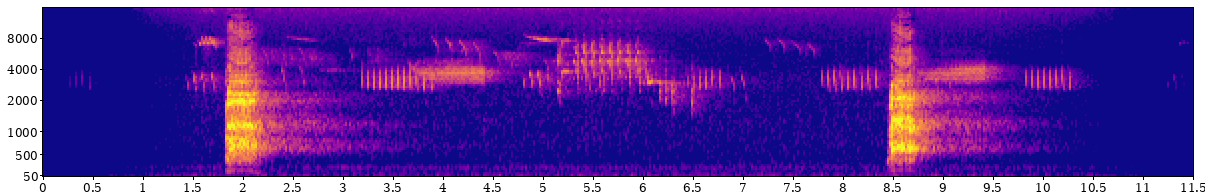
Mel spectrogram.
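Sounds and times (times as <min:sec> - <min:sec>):
small birds chirping and trilling softly: 0:01.3 - 0:10.5
roe deer alarm barks: 0:01.7 - 0:03.0, 0:08.4 - 0:09.7.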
